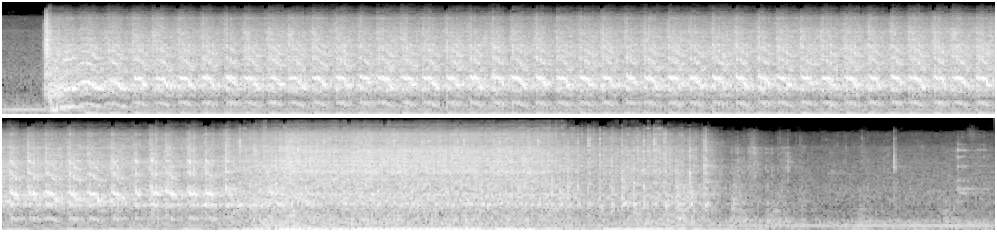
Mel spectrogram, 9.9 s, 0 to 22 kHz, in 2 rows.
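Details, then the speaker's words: John Deere 6068T PowerTech diesel engine, stored four or five years, return line just connected: steady starter churn about three compressions a second with a brief catch that dies; air in fuel system, then runs clean once purged. "almost oh yeah she runs good just had a little bit of air in it cleaned right up"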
